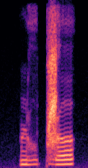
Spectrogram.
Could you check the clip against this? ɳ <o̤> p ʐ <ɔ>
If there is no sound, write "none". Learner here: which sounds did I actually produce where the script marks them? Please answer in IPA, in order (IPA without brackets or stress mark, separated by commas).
o̤, ʌ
